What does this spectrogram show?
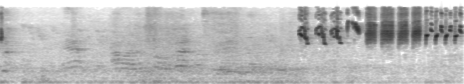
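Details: Grey-crowned goldfinch nestling: quiet at first, then a sudden bright run of rapid, high tinkling and buzzy notes in the final two seconds.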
